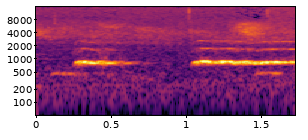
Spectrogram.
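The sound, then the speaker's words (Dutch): A tawny owl in a city centre, seemingly calling from a bank building and heard for several days, calls twice in a mournful tone, each hoot long and steady, the second one drawn out longer. It sounds soft, with no voices present. “Misschien roept hij een andere uil.”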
